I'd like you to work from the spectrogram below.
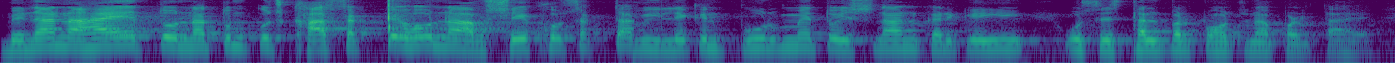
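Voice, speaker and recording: A man voicing a tender, gently firm older queen mother who speaks softly and with affection. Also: sits high, moderate pace, in a large hall, background noise, lightly acted.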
